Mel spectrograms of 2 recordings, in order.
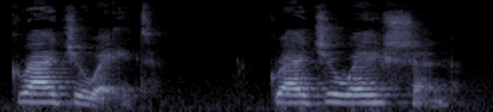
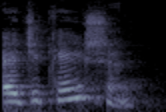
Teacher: Instead of saying chew, it sounds like we're saying Jew.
